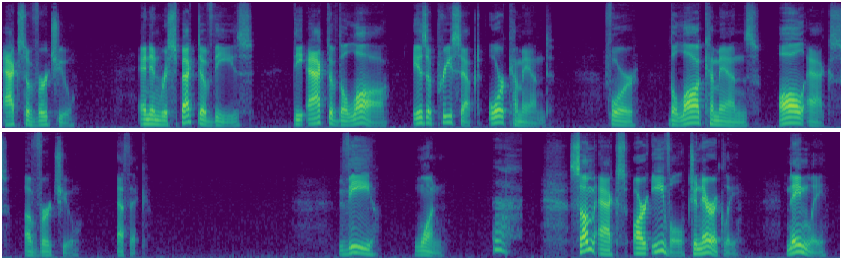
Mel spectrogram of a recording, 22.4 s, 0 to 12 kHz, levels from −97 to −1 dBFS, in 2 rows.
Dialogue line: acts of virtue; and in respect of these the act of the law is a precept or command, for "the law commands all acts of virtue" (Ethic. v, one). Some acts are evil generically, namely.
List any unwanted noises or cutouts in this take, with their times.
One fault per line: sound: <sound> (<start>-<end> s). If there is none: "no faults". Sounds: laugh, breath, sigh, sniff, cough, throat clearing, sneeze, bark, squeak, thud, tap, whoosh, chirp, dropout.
sound: sigh (17.7-18.1 s)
